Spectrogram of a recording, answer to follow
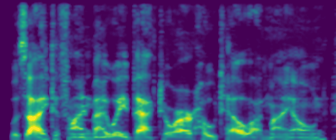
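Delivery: usual speaking voice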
